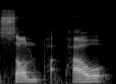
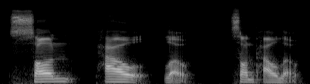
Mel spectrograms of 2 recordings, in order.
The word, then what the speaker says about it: São Paulo: It's pronounced São Paulo. São Paulo.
